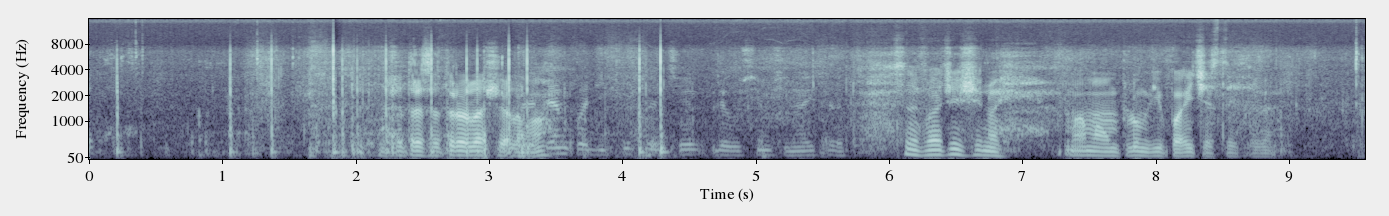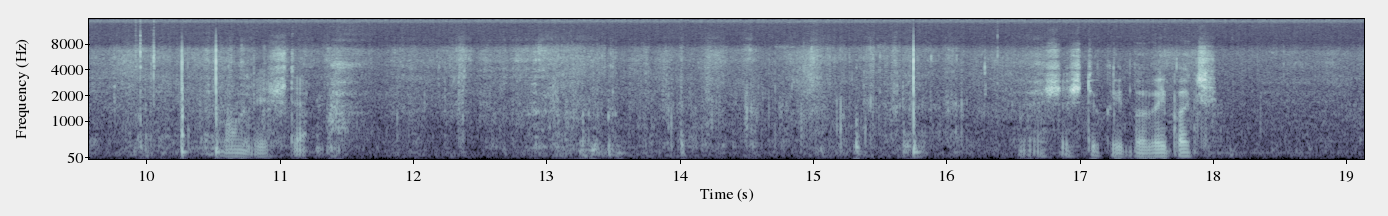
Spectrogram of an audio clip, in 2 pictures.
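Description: Small waves lap against a boat on open water.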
